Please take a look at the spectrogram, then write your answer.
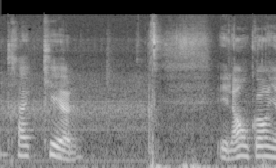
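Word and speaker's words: trachéole: plusieurs petites craquer hall ça s'écrit trash et old mais ça se dit traquer al et là encore il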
